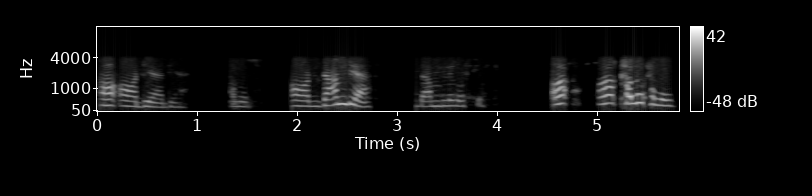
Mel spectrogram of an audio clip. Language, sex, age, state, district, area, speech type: Assamese, female, 45-60, Assam, Udalguri, rural, conversation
